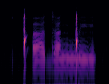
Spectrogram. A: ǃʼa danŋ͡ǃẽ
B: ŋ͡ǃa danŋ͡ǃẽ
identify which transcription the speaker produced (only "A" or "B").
A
